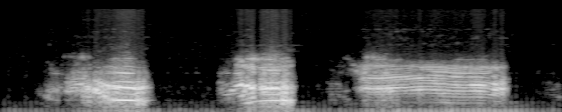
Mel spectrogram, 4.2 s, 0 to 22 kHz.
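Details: Carpathian red deer stag in Bucovina's mountains, breeding season, 29 September 2022: three hoarse, harmonic roars, two short bellows followed by a longer, steadier drawn-out roar, in a quiet setting.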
